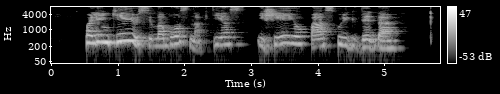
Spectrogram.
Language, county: Lithuanian, Kaunas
